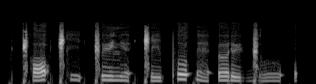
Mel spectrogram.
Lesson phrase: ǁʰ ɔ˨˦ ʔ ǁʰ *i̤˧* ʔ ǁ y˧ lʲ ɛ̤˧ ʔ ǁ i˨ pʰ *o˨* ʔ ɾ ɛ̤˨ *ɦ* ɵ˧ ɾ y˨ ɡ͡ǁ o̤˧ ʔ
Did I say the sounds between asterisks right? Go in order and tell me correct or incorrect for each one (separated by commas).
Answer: correct, incorrect, incorrect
